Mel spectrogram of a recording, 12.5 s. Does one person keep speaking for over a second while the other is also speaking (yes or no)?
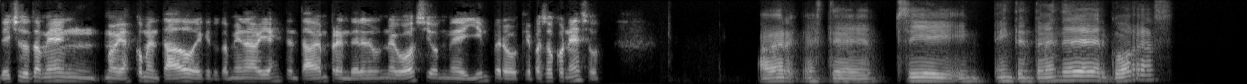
no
